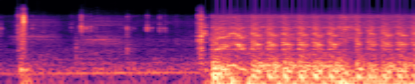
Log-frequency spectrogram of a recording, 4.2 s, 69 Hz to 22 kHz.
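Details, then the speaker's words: RX7 with 2JZ-GTE VVTi swap, hard-starting, battery getting low after repeated attempts: a click, then labored starter churning at roughly three turns a second without catching, cranking speed sagging; slow cranking from low battery. "come on come on the battery is getting low"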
